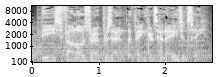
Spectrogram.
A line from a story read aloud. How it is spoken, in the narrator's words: the little man said in his odd, gruff voice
